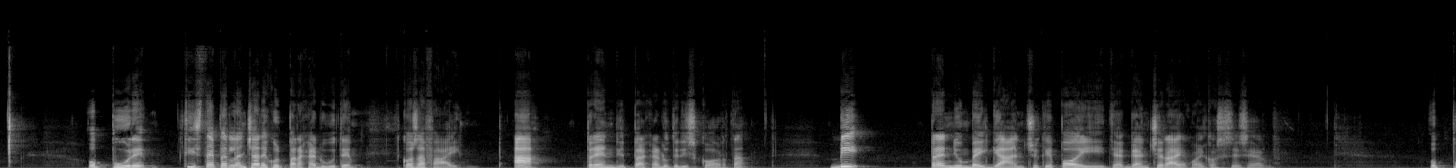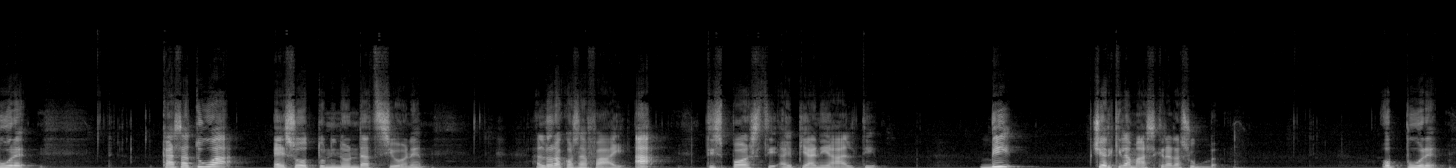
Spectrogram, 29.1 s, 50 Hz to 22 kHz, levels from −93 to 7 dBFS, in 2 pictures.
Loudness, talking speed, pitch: -24 LUFS, 105 wpm, 150 Hz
